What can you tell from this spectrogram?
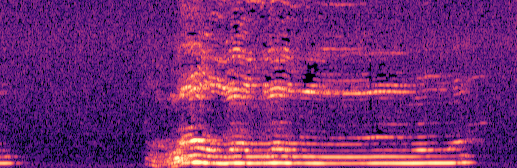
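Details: Skip the Beagle singing with a harmonica, one long sustained howl that swoops up from low then holds a flat, steady pitch for about three seconds before stopping, in a small indoor room.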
